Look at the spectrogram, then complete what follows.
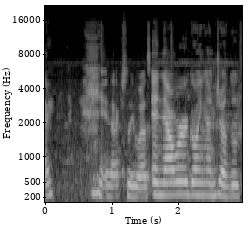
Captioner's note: laugh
